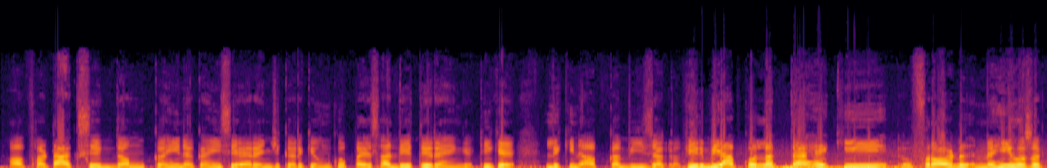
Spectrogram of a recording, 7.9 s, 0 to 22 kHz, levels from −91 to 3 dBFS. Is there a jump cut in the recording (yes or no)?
yes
